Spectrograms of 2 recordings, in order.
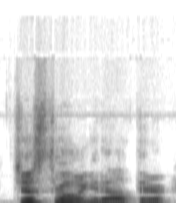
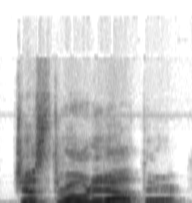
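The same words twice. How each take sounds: First: Said in the usual way. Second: First take punched up, louder and higher on "Just throwing it out there"; emphatic. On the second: Acted. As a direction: lean hard on "Just" and let "Just throwing it out there" fall. Repeats phrase, first take emphatic.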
